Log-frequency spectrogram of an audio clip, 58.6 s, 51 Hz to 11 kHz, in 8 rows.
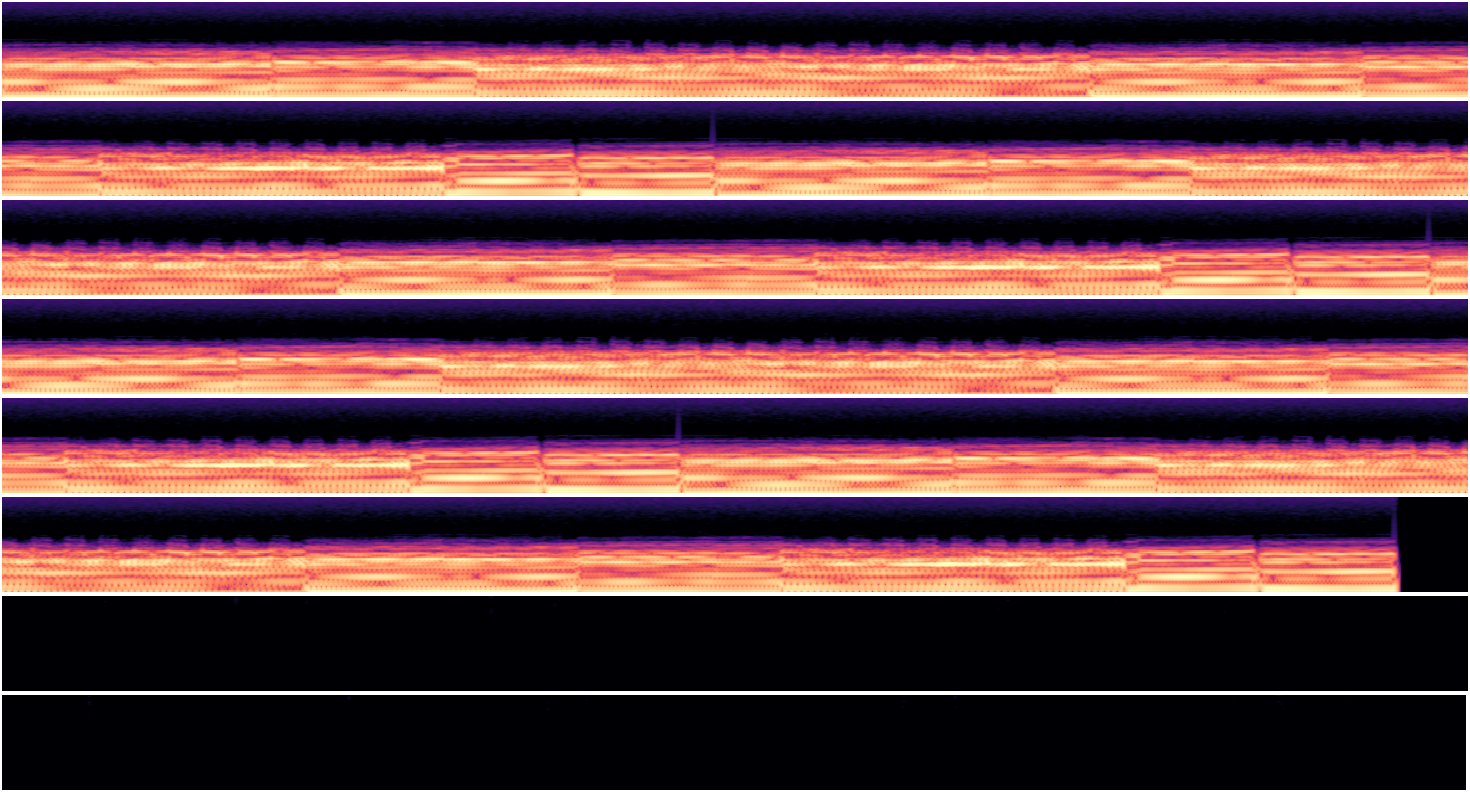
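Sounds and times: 
bass melody loop in B minor: 0.0s - 43.6s.

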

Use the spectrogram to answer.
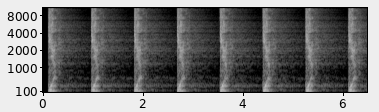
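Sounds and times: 
vocal chant loop: 0.1s - 0.4s, 1.0s - 3.0s, 3.6s - 6.4s.

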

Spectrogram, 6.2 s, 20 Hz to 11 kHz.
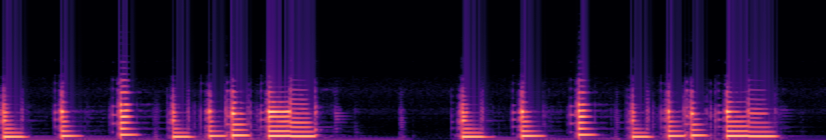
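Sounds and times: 
hip hop guitar loop: 0.0s - 2.5s, 3.4s - 5.9s.

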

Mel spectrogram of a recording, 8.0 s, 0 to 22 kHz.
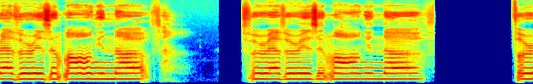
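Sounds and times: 
person singing with natural gentle vibrato: 0.0s - 2.6s, 3.7s - 6.5s.

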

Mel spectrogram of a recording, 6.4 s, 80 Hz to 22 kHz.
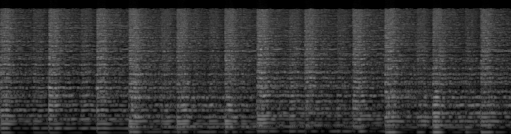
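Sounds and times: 
synth chord loop in G minor at 150 BPM: 0.0s - 6.3s.

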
